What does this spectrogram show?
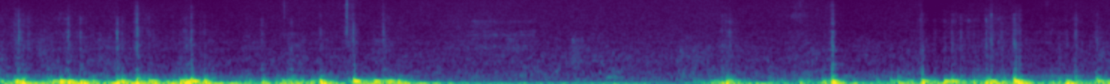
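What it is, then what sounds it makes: Metal microphone grille. Fingertips with short nails scratch and tap the hollow metal mesh grille of a Blue Yeti microphone with both hands. The result is a dense, irregular patter of soft, low, muffled thumps with faint bright scratchy ticks. The patter thins to a quieter lull midway, then picks back up.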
